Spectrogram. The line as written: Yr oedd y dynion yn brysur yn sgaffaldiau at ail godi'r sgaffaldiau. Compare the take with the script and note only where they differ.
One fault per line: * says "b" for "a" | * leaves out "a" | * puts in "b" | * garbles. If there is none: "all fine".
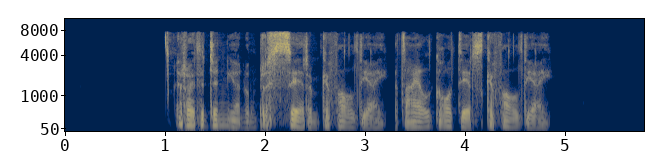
all fine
